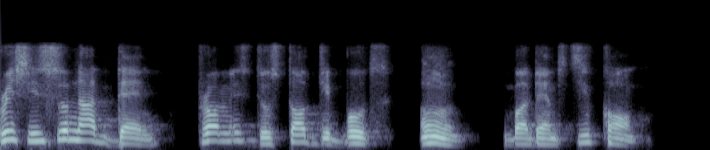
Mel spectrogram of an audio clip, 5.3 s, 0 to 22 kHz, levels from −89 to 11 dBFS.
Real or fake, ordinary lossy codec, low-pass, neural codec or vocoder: fake; Opus, 24 kbps; 7.2 kHz; codec, 16 kHz, 1.1 kbps, Voila-Tokenizer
